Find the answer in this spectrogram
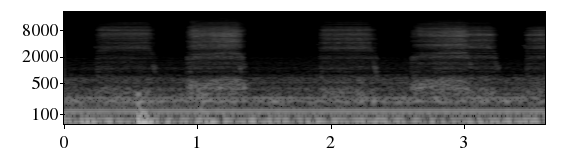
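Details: Barn owl chick in a wild nest box, playing with delivered food; five coarse hissing bursts with uneven gaps, a single soft thump near the start.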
